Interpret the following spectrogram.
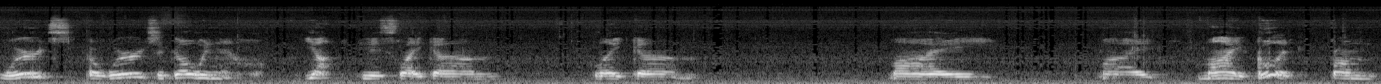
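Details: Young male patient with non-fluent (Broca's) aphasia, interviewed by his therapist.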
